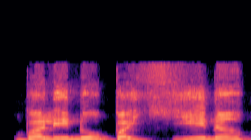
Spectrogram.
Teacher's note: وَلِنُبَيِّنَهُ، نُبَيِّ سختی سے یا کو جوڑیے، ڈبل پڑھیے، یا پہ تشدید ہے اور تمام باریک حروف ہیں. آخر میں ہا الٹا پیش ہو جو ہے 2 حرکات کھینچے گا. وَلِنُبَيِّنَهُ، اگر آپ اس کو ڈھیلا ڈھالا پڑھ دیں گے نُبَيِّنَهُ ایک یا پڑھنے میں آئے گا، ایک یا نہیں آئے گا، نقصان حرف ہوگا، لہنے جلی ہوگا.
